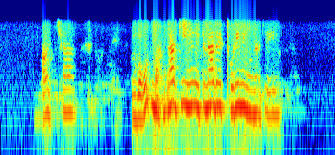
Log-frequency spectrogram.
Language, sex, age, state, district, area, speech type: Hindi, female, 18-30, Uttar Pradesh, Chandauli, rural, conversation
